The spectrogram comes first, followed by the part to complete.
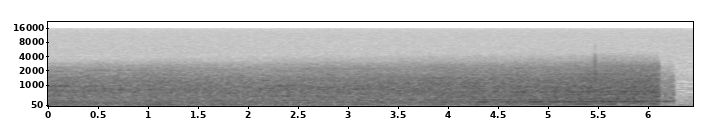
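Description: Steady rumble of street traffic, slowly growing louder, picked up by a camcorder microphone.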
